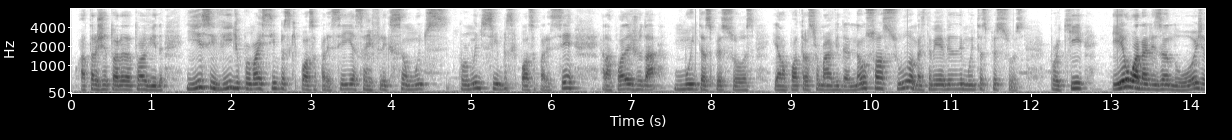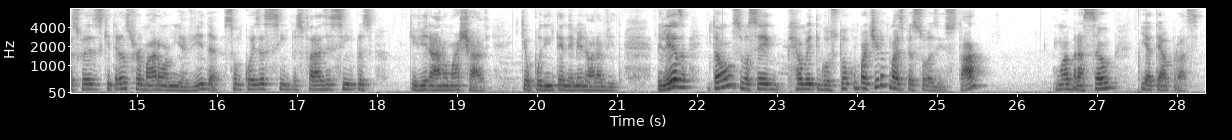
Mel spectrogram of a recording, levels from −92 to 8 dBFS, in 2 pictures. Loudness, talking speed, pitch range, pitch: -27 LUFS, 195 wpm, 150-180 Hz, 165 Hz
